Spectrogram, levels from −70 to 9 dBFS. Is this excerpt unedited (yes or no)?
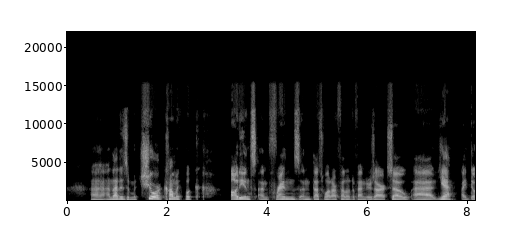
yes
